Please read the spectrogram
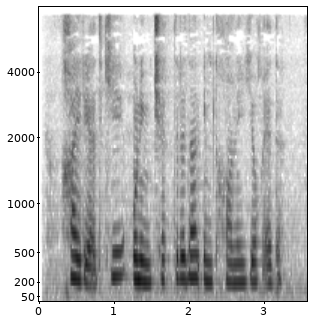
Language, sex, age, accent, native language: Uzbek, female, 25-34, Farg'ona, Uzbek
